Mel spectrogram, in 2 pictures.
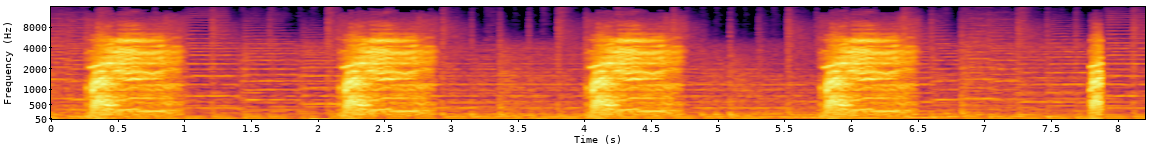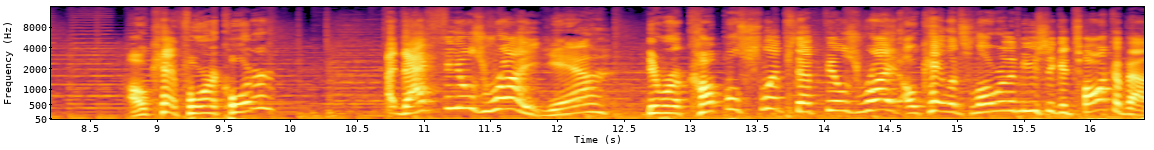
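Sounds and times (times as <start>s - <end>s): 
brief sharp snort by a person imitating a pig: 0.2s - 1.1s, 2.1s - 3.0s, 4.0s - 4.8s, 5.8s - 6.6s, 7.8s - 8.0s
person imitating pig oinks: 0.3s - 1.0s, 2.2s - 2.9s, 4.0s - 4.8s, 5.8s - 6.5s
speech: 8.9s - 10.0s, 10.8s - 16.4s.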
